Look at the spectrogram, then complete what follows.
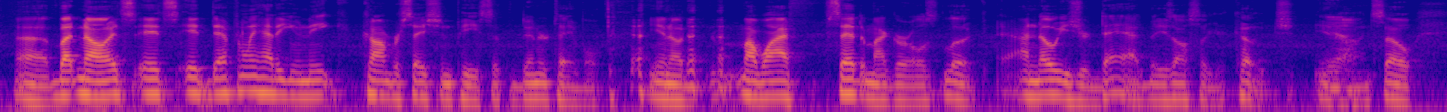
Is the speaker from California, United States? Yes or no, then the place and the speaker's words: no; New Mexico, United States; also born or lived in Arlington / Oklahoma; We moved around some. I lived in Oklahoma. I was born in Arlington, graduated high school in New Mexico.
